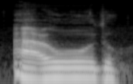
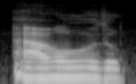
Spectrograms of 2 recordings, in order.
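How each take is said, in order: The two takes are said the same way.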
